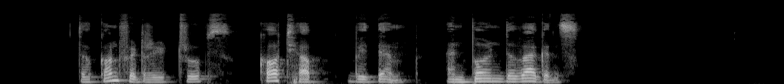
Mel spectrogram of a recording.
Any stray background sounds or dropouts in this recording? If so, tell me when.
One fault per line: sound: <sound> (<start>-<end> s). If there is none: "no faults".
no faults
